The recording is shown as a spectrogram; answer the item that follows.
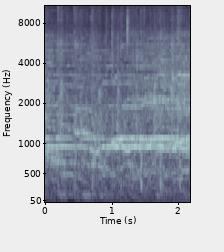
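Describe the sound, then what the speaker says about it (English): A big, loud crowd of fans cheering at a youth squirt hockey semifinal in Kirkwood Ice Arena, with steady roaring, shouts and a sustained high whistle-like tone running through the crowd noise, continuous throughout. "big cheering section for the semifinals here this morning"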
